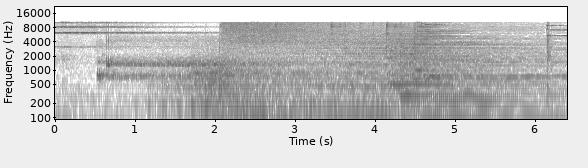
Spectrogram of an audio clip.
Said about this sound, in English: I'm assuming everyone here has watched a TED talk online at one time or another, right? Um, so, what I'm going to do is play this. This is the song from the TED Talks online.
